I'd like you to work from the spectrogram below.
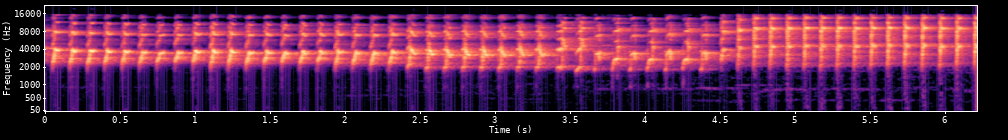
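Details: Extended ngekek chatter of a fighter lovebird, rapid high rattling notes for over six seconds, pitch wavering and stepping up near the end, each note crisp and evenly timed.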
